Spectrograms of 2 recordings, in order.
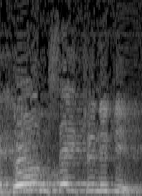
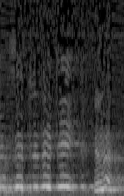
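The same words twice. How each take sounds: First: Raised, emphatic order; firm warning. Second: Tiny, very high falsetto; mocking chicken voice. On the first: Shown as a demonstration. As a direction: warn someone off sharply. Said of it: "When you tell somebody". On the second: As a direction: squeak the warning out meekly in parody. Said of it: "that chicken voice".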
